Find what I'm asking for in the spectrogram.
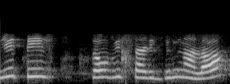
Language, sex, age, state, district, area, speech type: Nepali, female, 18-30, West Bengal, Jalpaiguri, rural, conversation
